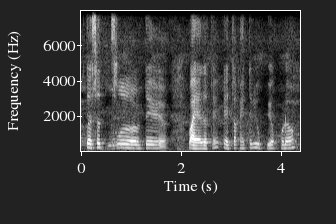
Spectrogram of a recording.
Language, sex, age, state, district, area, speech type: Marathi, female, 45-60, Maharashtra, Sangli, urban, spontaneous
